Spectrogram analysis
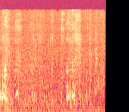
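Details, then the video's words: Puppies at feeding time whimpering and yipping in short squeaky bursts, a few rising whines among soft clicking and chewing noises, ending in silence. "Puppy Feeding Frenzy"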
